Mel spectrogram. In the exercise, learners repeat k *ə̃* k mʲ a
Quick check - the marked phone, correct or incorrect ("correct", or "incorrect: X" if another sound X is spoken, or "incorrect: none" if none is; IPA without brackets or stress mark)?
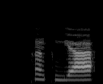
correct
